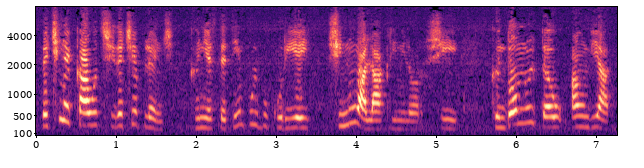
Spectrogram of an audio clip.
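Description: A woman reading a devotional Bible commentary aloud in a measured, earnest way, citing verses as she goes. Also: a little high. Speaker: Bible teacher. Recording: slightly dull lo-fi recording.

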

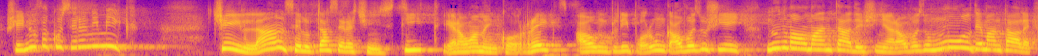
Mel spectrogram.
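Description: A man's voice: high-pitched, sing-song, few pauses, darkish tone. A male pastor preaching an emphatic, dramatic sermon in a church. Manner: emphatic, dramatizing with acted voices.

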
